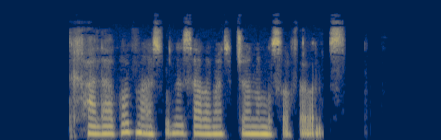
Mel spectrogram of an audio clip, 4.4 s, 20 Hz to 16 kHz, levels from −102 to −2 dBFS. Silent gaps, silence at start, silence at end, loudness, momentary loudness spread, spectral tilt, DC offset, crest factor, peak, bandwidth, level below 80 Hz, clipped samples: 2.32-2.36 s, 3.24-3.29 s; 0.7 s; 1 s; -30 LUFS; 11 LU; -4 dB/octave; under 0.1%; 20 dB; -14 dBFS; 9.4 kHz; -78 dBFS; under 0.1%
